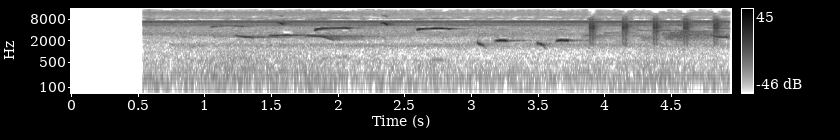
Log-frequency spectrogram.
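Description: Recorded forest birdsong: several birds whistling short, sliding notes over a steady high-pitched drone, then a fast series of sharp chirps, about four a second, near the end. It starts abruptly out of silence and cuts off just as abruptly.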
